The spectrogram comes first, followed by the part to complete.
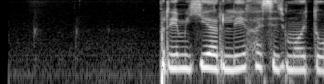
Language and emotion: Russian, neutral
